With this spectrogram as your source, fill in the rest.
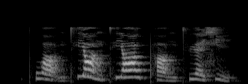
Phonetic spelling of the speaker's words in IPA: pʰ w ɑ̰˨˩ ŋ t̪ʰ j ɑ˥˩ ŋ t̪ʰ j ɑ˥ ʊ̯ pʰ ɑ̰˨˩ ŋ t̪ʰ ɥ ɛ˥˧ ɕ i˥˩

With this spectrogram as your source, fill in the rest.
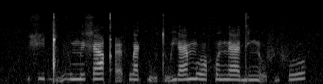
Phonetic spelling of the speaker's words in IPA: x i ɡ͡ǃ ṵ v u m e x æ qʼ ḭ f w æ k͡p ṵ t ṵ j æ m o χ u n æ d i n o̰ f ḭ f o

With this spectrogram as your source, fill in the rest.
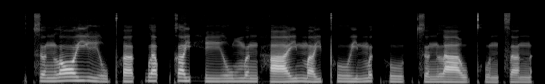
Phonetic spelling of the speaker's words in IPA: t͡s ɵ˨˧ n l ɔː˥ j iː˨˩ w pʰ ɐ˨˥ k̚ l ɐ˥ p̚ k ɐ˥ j h iː˨˧ w m ɵ˧ n h aː˨˥ j m ɐ˨˥ j pʰ uː˧ j m ɵ˥ t̚ h uː˨ t̚ t͡s ɵ˨˧ n l aː˨ w kʷʰ ɐ˨ n t͡s ɐ˧ n

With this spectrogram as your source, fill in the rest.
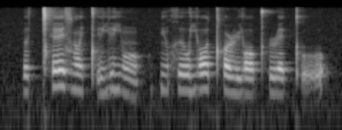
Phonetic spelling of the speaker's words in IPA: ə ǀʰ ɛ z ɔ̃ e̯ tʼ ɪ j ɪ j õ | pʲ õ x ə o̯ j ɔ tʰ ɔ ɭ j ɔ kʰ ɹ ɛ kʼ o̰

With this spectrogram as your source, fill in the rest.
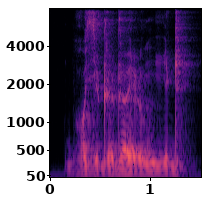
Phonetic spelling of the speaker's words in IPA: bʱ ɔ zʲ u ɖ ø ɖ œ e̯ ɭ u ŋ i ɖ

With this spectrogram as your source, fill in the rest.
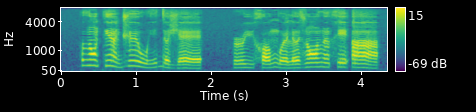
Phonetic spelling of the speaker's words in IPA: ð ɔ̃˦˨ kʲ œ̃˦˨ d͡ʒ øː˦˨ w e̤˨˦ d ə˨˩ ʒ ɛ˨˩ | ɹ y˨˩ x ɔ˨˦ ŋʷ œ˨˩ l ə˦˨ z ɔ̃ː˦ ð ə̃˦˨ x e˦ ʔ ã˦˨

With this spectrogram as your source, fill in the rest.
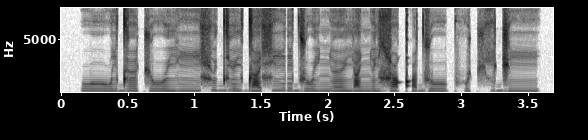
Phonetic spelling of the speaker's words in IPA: w uː w i d ɘː t͡ʃ uː j iː ɕ u dʲ ɘː j d a ɕ iː ɾ i d͡z uː j ɲ ɘː j a ɲ ɘ j ɮ u qʼ u d͡z uː pʰ u t͡ʃ ç i d͡ʒ iː

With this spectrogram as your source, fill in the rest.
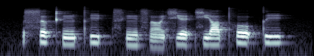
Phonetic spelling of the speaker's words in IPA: s ə˦ kʰ ĩ˧ t̪ʰ i˦ ʔ t͡sʰ ĩ˧ s ã˨˩ ɕ e˦ ʔ ɕ j a˦ t̪ʰ o˦ ʔ t̪ i˦ k̚

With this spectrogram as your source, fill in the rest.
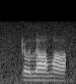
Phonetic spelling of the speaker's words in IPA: ʈ ɤ l ɛ ðˤ a

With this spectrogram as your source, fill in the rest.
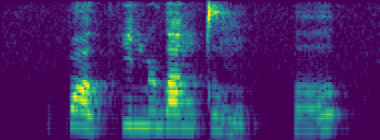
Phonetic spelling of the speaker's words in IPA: p ɑ˥˩ ʊ̯ pʰ i˥ n ɻ w a˥ n t̪ ʊ˥˩ ŋ | ɤ˧˥

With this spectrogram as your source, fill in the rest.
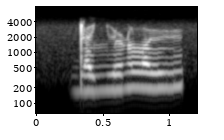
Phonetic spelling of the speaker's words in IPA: ɖ ɐ ʎ ʉ ɳ lˠ ʉ

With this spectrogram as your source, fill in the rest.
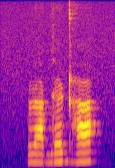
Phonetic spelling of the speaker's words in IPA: ɭ a ɡ ɛ ɖʱ a

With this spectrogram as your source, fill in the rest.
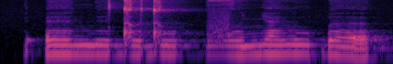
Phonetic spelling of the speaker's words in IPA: ʔ ɛ ŋ ɪ d ʊ d u | v ʊ ɲ æ l u ɓ ɜ

